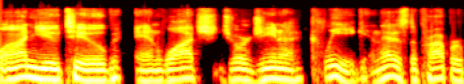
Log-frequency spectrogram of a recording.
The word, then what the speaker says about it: Kleege: that they go on youtube and watch georgina klieg and that is the proper pronunciation k-l-e-e-g-e um and there's some great stuff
